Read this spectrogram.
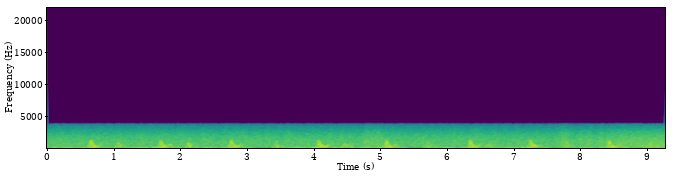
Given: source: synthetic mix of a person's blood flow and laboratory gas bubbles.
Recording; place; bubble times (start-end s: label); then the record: Doppler ultrasound of blood flow; precordium
8.55-9.07 s: bubbles
9.13-9.28 s: bubbles
From the record:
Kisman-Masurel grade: 211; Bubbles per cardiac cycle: several, 3 to 8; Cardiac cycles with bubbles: 1 to 10%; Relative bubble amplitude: barely perceptible (0.100 to 0.250); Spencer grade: 1 (occasional bubble signal discernible with the cardiac motion signal, with majority of cardiac periods free of bubbles); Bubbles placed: only in the low amplitude regions of the cardiac cycle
